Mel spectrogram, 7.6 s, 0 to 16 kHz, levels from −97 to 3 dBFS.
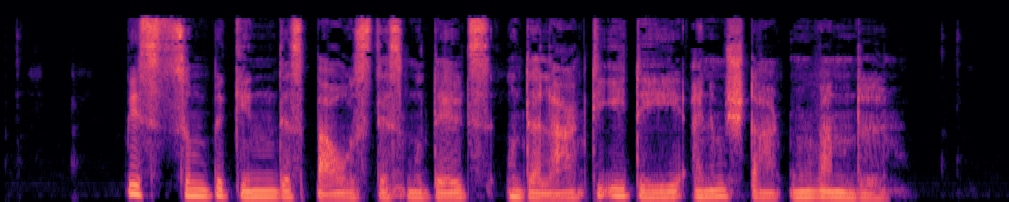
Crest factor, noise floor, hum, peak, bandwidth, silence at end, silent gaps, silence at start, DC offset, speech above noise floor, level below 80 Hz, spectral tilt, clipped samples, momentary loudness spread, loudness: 22 dB; -75 dBFS; none; -4 dBFS; 11.5 kHz; 0.9 s; none; 0.95 s; under 0.1%; 50 dB; -46 dBFS; -3.5 dB/octave; under 0.1%; 9 LU; -24 LUFS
